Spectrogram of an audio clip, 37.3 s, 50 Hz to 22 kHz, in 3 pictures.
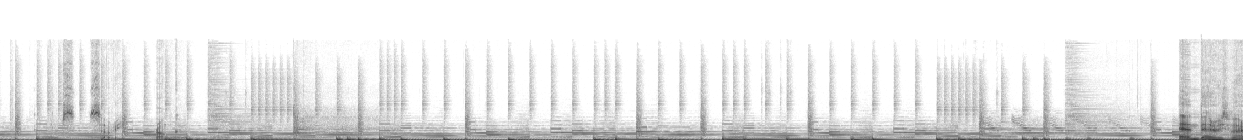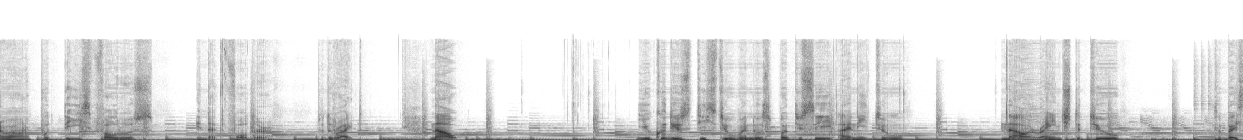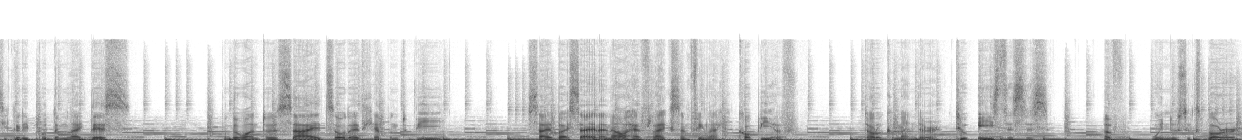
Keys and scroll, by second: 0.5 BackSpace.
